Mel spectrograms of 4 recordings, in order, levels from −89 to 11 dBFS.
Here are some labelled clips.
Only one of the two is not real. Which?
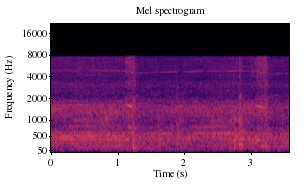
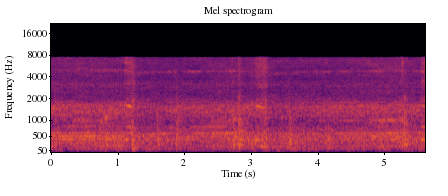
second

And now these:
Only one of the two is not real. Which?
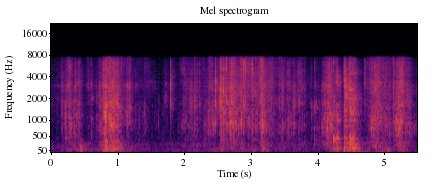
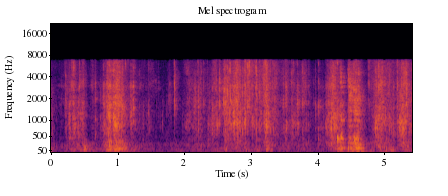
first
